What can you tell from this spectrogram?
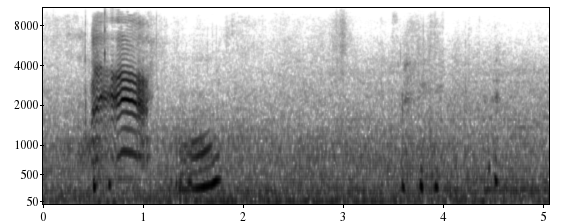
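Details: Tuxedo cat busily grooming indoors gives two meows: a loud, drawn-out harmonic meow lasting about half a second, then a shorter rising mew, followed by a few faint soft chirps over a steady low background hum.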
